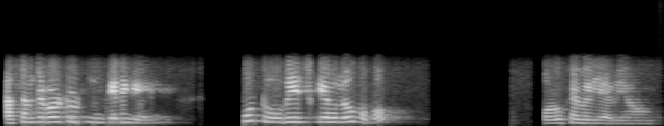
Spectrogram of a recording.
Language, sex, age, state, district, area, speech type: Assamese, female, 30-45, Assam, Kamrup Metropolitan, urban, conversation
